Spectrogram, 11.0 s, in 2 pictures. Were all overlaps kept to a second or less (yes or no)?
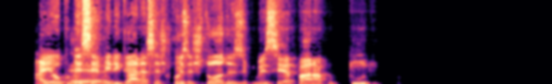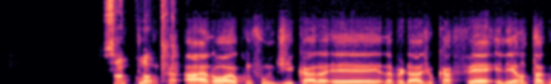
yes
